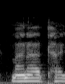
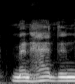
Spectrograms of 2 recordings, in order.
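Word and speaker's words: Manhattan: 들어 솥 위에 지적했듯이 man 회 치 han 이라는 철자를 가진 섬 의 발음을 우리는 흔히 많아 탄 이나 내 나탄 이라고 하지만 실제로 듣게 되는 내내 든 이라고 발음하는 것을 듣게 됩니다 t 잠이 되서리 로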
